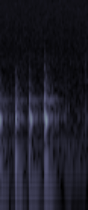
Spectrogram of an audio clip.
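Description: A three-year-old girl gives three quick, evenly spaced knocks on a wooden door, distinct, followed by quiet; no one speaks.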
